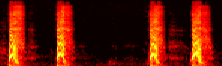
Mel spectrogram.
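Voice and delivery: barked woof noises, loud and short; imitated dog bark. Shown as a demonstration. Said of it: "That is the sound of a dog barking".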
